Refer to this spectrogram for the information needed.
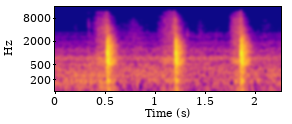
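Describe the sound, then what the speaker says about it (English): A knife chops vegetables on a cutting board in a home kitchen, three evenly spaced sharp knocks, close and clear against quiet background, no one talking. "I continue with my chopping"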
